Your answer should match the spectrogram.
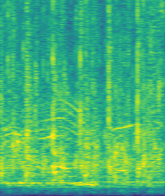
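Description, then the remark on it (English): A church audience applauds its women, many hands clapping at once in a dense, bright patter that stays loud and even throughout, with no voices standing out. “Come on, let's just give a round of applause to our amazing ladies.”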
